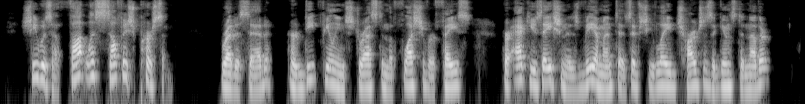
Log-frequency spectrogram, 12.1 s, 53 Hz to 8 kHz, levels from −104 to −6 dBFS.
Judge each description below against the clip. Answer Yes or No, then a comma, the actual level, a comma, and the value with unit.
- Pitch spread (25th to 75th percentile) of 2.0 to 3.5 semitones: No, average, 4.8 semitones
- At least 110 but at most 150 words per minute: Yes, average, 145 wpm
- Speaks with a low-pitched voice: Yes, low, 125 Hz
